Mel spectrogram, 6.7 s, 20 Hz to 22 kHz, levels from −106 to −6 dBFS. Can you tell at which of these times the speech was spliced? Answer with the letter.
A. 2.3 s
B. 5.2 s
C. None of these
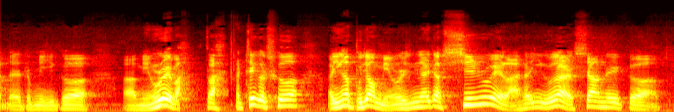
A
